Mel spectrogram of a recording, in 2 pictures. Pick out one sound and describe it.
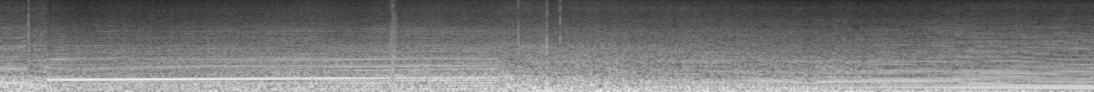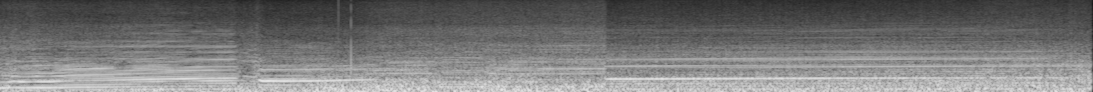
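A motorcycle engine roars loudly at high revs, close by.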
